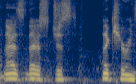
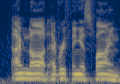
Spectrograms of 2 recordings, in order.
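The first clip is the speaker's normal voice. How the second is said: normal talking voice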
